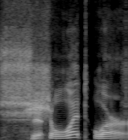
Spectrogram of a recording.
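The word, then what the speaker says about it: Schlittler: Cam Schlitler.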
